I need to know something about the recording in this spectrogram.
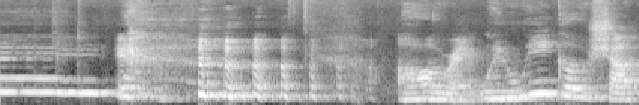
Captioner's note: laughs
